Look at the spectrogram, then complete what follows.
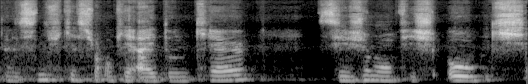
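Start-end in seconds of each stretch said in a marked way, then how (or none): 0.8-1.9 slow, soft English with a French accent, rising at the end. Real, not acted. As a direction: try the English phrase slowly. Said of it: "j'essaie d'améliorer mon accent en anglais".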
